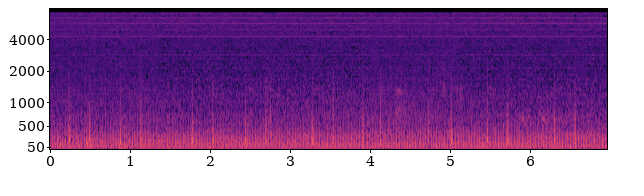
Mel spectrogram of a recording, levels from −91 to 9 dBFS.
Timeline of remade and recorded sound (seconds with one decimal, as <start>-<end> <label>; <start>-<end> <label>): 0.0-1.4 remade; 1.4-4.0 recorded; 4.0-5.1 remade; 5.1-7.0 recorded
